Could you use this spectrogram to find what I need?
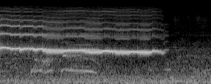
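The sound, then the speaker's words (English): A woman's single high, piercing scream at the burned-out ruins of a house, held at a steady shrill pitch for under two seconds and then cut off abruptly, loud, with no talking. “Then the woman screamed.”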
